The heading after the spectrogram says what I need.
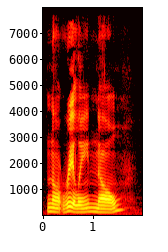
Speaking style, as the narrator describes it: Mustang says slowly

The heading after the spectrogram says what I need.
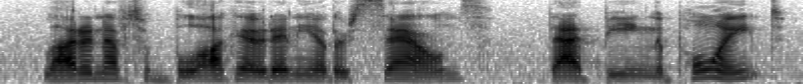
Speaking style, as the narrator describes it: Issei replied dryly

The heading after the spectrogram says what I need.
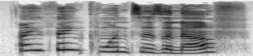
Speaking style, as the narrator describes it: Brian said, whining a little

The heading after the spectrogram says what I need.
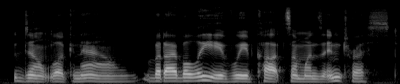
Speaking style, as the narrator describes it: murmurs

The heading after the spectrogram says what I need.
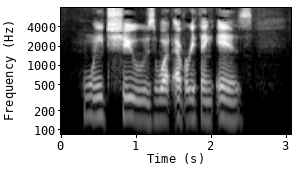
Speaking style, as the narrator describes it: Aizawa countered bitterly

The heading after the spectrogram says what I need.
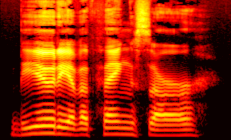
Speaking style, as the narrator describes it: he purrs, words garbled and slurring with the force of his rumble

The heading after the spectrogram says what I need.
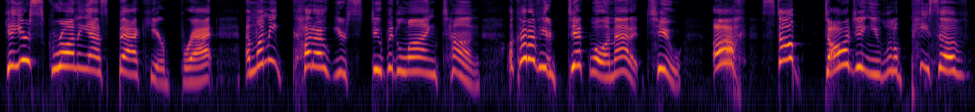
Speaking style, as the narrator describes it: Anko screeches, shouting

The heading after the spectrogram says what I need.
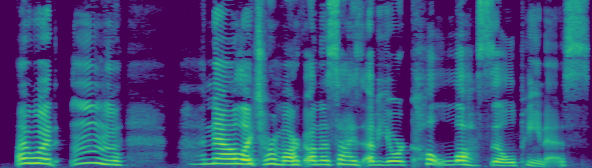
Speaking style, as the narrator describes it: Jaskier choked out after Geralt pressed himself in a little further

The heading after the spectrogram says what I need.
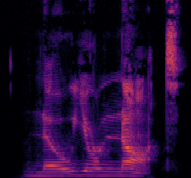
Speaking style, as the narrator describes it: Roy growled, sensing the challenge in the young man and rising to it

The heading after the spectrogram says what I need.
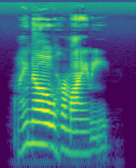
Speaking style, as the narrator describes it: Harry said wearily

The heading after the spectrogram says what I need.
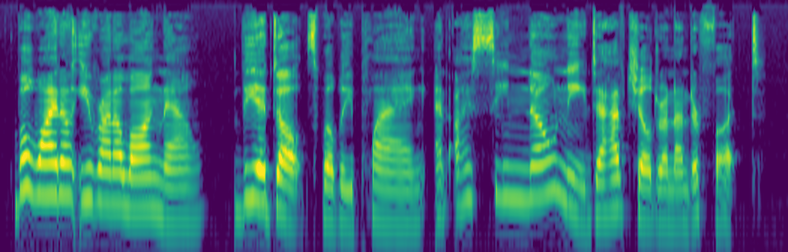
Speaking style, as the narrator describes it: says kindly

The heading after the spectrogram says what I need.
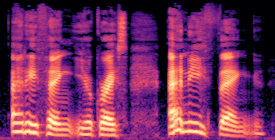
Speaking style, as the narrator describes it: he panted out wildly

